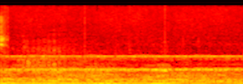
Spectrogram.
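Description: Ambient background music: a low, steady drone with two high held tones and no beat.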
